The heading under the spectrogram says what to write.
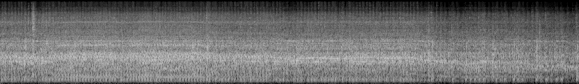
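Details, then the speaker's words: CPI SUV125 scooter just after its carb was stripped, cleaned, rebuilt and reinstalled, with the fuel tank temporarily fitted, started outdoors with the choke held. A buzzy, uneven single-cylinder idle that wavers and never settles. Still rough running, cause unknown; owner plans to adjust the carb settings. "right if anything works um a brand new card for this isn't a fortune but i would uh i'd prefer to get to the bottom of why it's playing off"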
